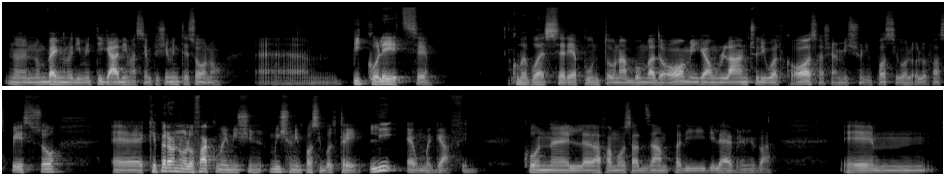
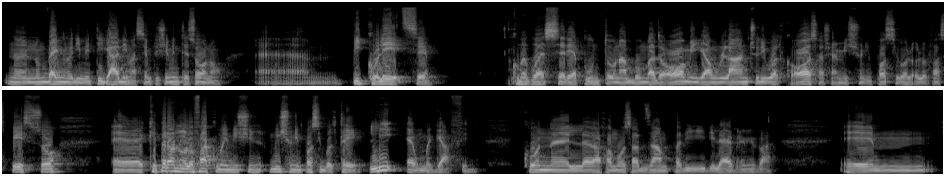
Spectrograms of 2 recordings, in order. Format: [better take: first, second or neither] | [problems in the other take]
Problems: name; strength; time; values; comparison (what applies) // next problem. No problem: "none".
first | distortion; heavy; 7 dB below the speech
